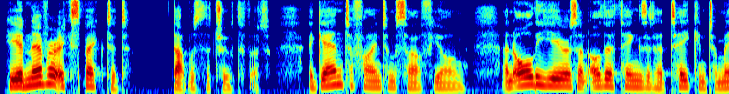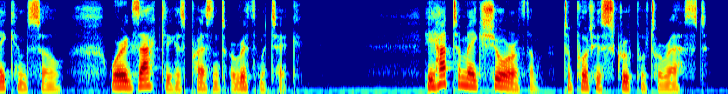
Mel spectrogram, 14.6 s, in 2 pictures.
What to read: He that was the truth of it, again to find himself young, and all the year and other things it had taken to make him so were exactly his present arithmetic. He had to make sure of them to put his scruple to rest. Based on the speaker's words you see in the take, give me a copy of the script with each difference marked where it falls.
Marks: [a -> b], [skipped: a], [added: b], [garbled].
He [added: had never expected] that was the truth of it, again to find himself young, and all the [year -> years] and other things it had taken to make him so were exactly his present arithmetic. He had to make sure of them to put his scruple to rest.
